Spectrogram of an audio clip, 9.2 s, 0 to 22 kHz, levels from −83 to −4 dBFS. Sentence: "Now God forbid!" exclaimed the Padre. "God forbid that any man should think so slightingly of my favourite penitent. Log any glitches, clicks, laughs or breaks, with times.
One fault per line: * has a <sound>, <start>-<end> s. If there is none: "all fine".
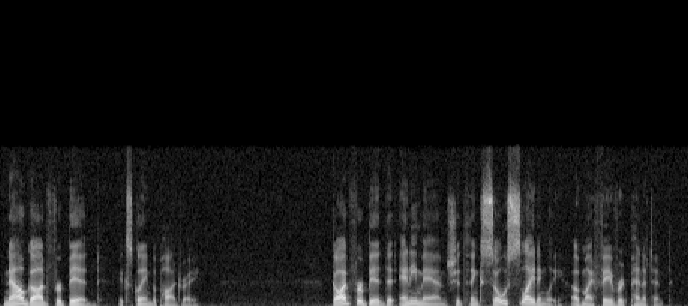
all fine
